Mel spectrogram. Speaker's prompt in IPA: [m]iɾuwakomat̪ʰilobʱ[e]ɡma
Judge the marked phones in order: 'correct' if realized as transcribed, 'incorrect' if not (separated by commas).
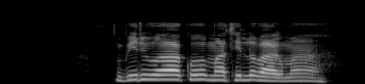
incorrect, incorrect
